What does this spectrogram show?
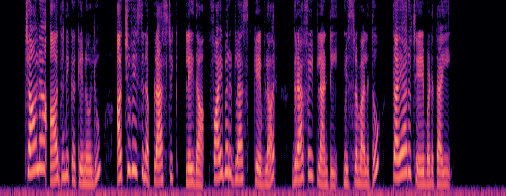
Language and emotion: Telugu, neutral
